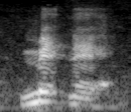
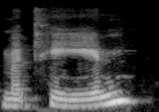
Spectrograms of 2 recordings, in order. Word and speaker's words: Mitney: How do you say Mitney? Like Whitney. Yes, that's how I say it because I'm a troll. I've also heard some people pronounce it like Mateen.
